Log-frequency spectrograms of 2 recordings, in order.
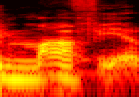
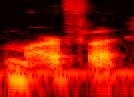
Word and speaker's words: Marfa: Marfa? Looks like they want to say Mafia, but they don't. Marfa.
